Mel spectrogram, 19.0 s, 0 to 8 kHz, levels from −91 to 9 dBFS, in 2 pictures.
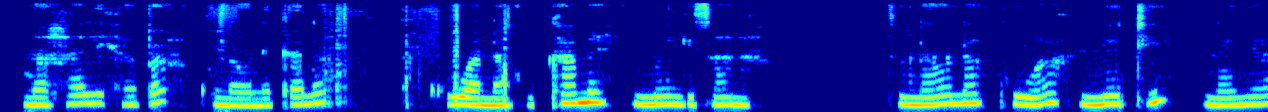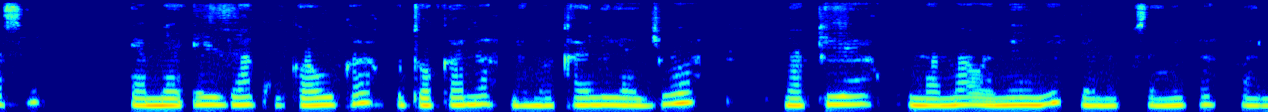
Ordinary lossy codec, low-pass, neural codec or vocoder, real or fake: MP3, 64 kbps; 7.2 kHz; none; real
